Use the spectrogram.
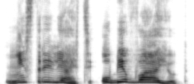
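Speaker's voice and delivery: high, slow drawn-out wail. A narrator's reading. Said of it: "громче прежнего завопила Люсьен". (отчаянный протяжный вопль)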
